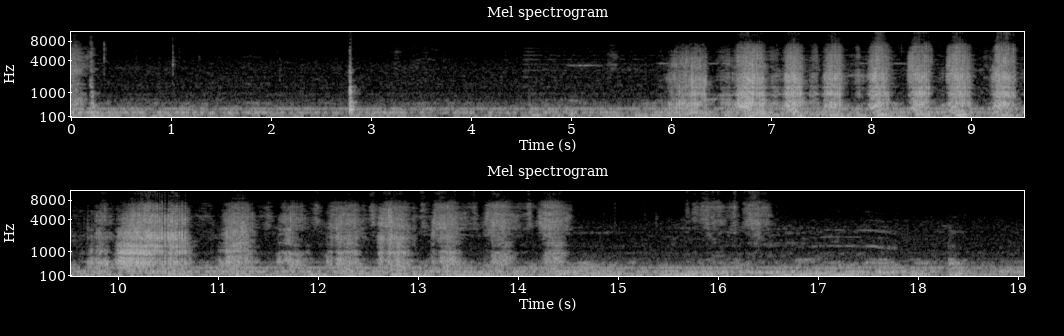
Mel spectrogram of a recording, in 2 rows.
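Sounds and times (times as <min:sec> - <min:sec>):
chalk squeaking: 0:05.4 - 0:14.6, 0:15.7 - 0:16.6.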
